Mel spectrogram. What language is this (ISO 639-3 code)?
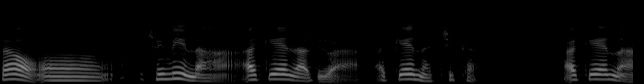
miu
